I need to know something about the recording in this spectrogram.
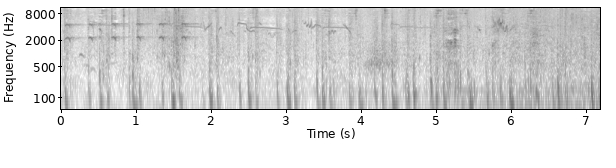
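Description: Horse hooves thud steadily on a dirt track.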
